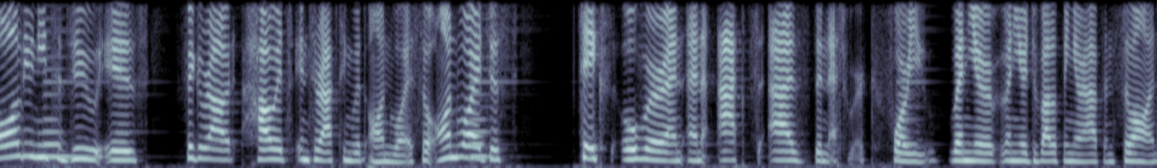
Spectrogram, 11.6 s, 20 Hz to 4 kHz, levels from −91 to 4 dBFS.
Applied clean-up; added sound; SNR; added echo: neural mask model DeepFilterNet 3.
